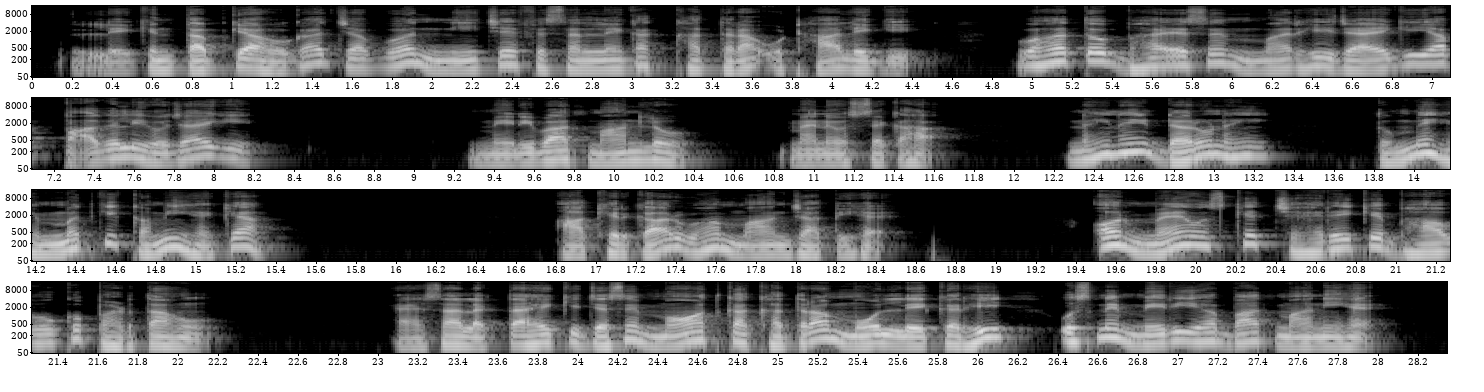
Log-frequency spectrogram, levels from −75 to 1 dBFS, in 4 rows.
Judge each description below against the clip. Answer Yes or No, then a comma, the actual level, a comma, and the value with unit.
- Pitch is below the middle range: Yes, low, 100 Hz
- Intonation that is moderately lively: No, wide, 6.3 semitones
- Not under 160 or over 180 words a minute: No, average, 150 wpm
